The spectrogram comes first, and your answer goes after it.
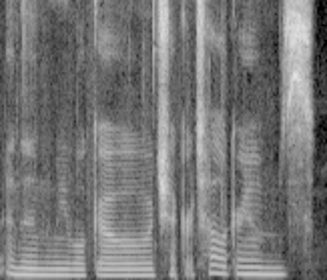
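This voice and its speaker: Tongue-tied streamer with a speech impediment, mid-pitched. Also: level tone, slow pace, mellow. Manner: tongue-tied, mumbly, stumbles over words. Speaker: streamer playing a roleplay character. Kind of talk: casual game livestream commentary, reading aloud.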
